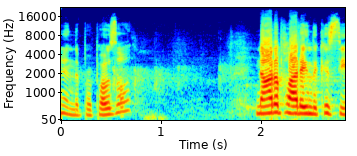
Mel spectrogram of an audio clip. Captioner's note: clapping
